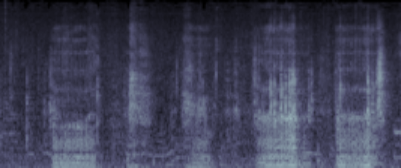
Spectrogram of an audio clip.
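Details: A corgi growling in a small indoor room: four rough, low grumbling bursts, each under a second long with short pauses between them, the last two louder.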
